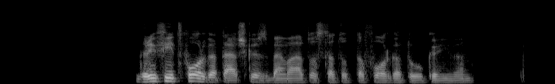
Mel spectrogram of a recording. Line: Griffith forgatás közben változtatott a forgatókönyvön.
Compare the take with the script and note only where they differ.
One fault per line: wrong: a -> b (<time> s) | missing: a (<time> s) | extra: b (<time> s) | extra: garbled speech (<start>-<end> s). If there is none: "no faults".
no faults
